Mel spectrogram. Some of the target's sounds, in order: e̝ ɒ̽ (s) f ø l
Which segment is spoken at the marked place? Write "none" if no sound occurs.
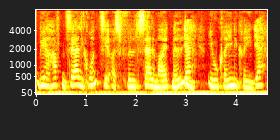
s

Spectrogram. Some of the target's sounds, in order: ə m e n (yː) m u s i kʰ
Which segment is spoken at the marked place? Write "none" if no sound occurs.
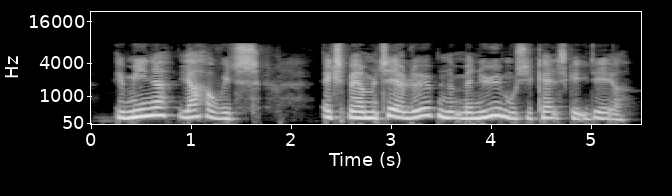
yː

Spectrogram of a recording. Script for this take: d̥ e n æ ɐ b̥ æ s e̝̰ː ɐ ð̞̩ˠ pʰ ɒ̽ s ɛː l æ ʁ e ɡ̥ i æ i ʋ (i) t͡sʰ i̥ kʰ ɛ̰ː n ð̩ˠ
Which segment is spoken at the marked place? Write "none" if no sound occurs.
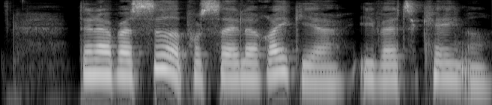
æ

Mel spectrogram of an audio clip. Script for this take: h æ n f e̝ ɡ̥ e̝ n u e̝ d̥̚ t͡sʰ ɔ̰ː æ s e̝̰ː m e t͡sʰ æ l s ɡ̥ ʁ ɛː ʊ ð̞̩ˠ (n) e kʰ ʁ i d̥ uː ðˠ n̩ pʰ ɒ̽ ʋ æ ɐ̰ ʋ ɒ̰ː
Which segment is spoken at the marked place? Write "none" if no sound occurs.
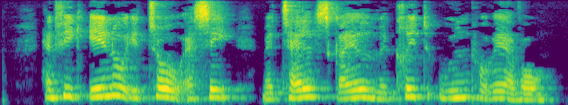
m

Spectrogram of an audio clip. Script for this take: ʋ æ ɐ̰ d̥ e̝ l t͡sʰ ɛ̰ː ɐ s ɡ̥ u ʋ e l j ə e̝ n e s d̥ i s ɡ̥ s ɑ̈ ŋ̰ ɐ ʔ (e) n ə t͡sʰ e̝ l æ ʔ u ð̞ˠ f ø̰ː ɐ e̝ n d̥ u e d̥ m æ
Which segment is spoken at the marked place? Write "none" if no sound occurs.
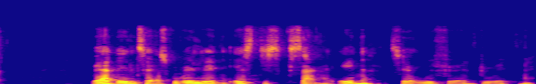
e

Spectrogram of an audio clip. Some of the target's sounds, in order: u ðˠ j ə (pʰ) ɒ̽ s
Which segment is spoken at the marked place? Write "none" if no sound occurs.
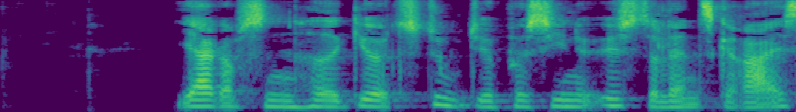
pʰ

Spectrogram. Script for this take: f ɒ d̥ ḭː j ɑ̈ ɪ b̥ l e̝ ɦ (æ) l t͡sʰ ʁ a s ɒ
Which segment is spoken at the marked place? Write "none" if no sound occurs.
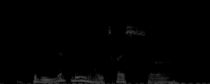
æ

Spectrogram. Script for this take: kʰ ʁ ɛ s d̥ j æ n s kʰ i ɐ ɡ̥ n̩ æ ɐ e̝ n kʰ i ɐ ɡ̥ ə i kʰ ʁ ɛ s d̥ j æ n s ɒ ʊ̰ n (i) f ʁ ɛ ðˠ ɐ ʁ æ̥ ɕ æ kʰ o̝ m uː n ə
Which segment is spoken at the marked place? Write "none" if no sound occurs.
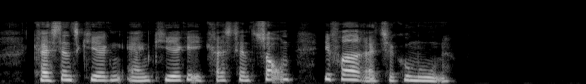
i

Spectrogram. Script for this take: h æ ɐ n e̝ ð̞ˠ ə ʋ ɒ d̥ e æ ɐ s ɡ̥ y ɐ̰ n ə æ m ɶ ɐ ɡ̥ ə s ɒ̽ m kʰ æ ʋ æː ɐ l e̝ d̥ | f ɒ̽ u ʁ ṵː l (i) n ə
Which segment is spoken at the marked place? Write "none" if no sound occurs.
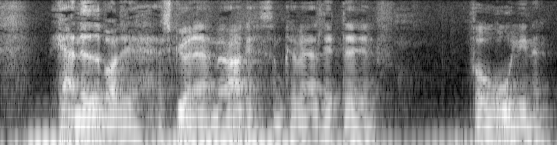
i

